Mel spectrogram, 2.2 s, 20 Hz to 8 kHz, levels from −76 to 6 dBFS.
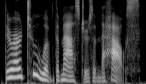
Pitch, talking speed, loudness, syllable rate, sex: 190 Hz, 245 wpm, -20 LUFS, 6.6 syllables/s, female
